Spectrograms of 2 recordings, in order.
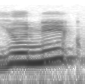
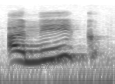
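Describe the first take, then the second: First: The word starts with a y sound. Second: The word starts with a plain vowel sound. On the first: The speaker calls it right. "य का आ रहा है" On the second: The speaker calls it wrong. "वो pronunciation अ का नहीं आ रहा"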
